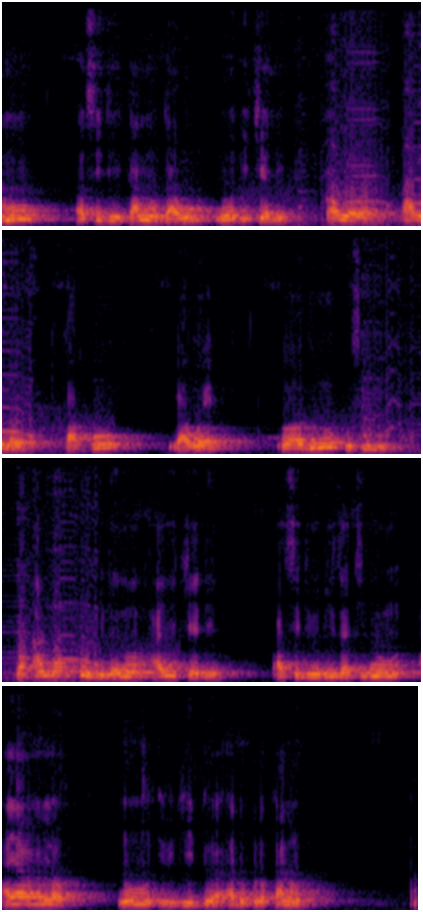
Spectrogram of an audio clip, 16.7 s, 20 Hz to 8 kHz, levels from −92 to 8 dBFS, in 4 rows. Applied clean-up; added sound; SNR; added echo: neural separator model SepFormer DNS4.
